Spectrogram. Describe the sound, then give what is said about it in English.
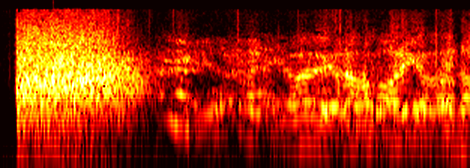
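A single loud gunshot, fired across the bow of a dinghy, cracks abruptly and rings out for nearly a second before voices talk over its fading tail. “Send a shot across the bow of the dinghy”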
